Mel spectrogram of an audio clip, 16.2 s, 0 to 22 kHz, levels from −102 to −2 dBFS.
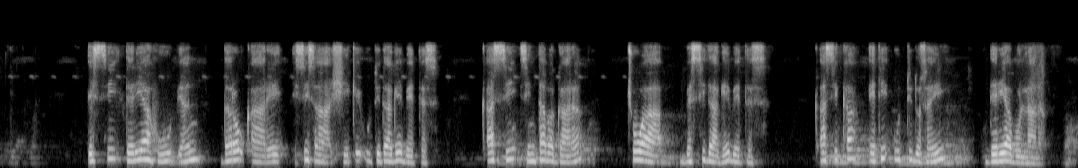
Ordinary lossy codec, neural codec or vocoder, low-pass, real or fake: Opus, 24 kbps; none; 7.2 kHz; real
